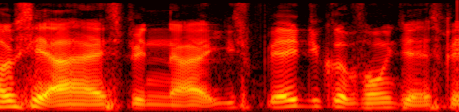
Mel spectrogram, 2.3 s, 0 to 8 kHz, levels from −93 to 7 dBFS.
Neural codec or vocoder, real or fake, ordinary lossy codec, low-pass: none; real; none; 7.2 kHz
